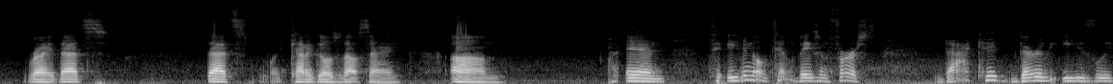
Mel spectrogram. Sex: male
